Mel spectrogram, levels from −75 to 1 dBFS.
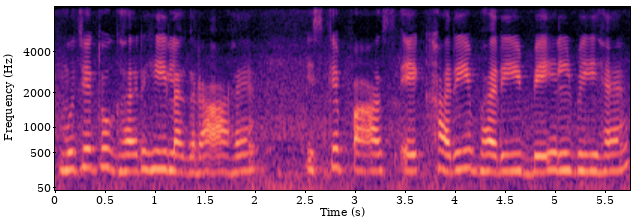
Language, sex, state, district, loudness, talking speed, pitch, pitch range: Hindi, female, Haryana, Rohtak, -17 LUFS, 165 wpm, 240 Hz, 235-255 Hz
